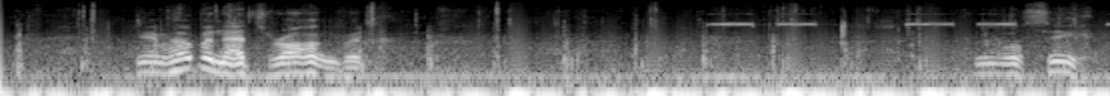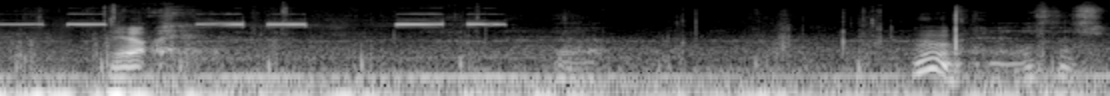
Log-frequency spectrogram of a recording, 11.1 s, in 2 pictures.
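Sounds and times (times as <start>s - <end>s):
speech: 0.7s - 2.1s, 4.9s - 6.6s, 10.1s - 11.0s
electronic alarm beeps: 3.5s - 8.2s.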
